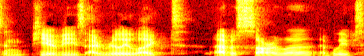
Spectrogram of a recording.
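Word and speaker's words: Avasarala: And as for characters and POVs, I really liked Avasarla, I believe is how you pronounce it.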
